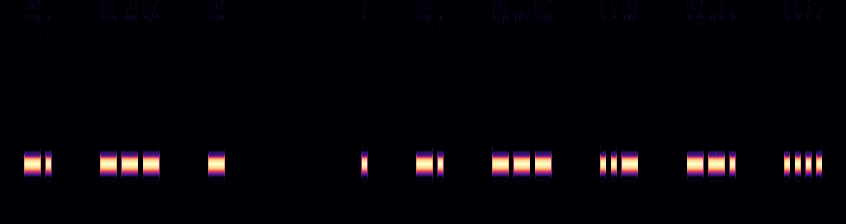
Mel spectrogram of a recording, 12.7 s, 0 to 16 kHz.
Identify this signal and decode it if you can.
Morse code, heard as a keyed tone, about 15 wpm, spaced as for 8 wpm, 1000 Hz. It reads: NOT ENOUGH
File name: qotdfiles / 8wpm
